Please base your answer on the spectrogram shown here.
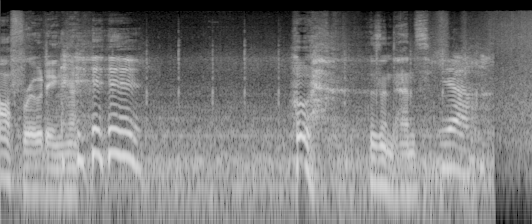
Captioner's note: laughing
